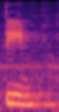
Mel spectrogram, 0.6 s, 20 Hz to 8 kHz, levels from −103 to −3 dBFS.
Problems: none marked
